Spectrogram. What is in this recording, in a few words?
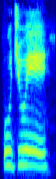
"Ujuye", Ho language; Will come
